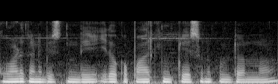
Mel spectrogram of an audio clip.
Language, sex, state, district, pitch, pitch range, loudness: Telugu, male, Andhra Pradesh, Chittoor, 115 Hz, 115-120 Hz, -14 LUFS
